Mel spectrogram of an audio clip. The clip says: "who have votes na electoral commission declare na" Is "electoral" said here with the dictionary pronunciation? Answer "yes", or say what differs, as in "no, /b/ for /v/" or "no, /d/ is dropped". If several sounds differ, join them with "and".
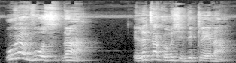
no, /k/ is dropped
